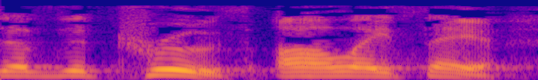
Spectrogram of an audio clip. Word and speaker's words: aletheia: And we finished 3 John on Thursday night, and throughout that little tiny epistle is the word aletheia. A-L, long E-T-H-E-I-A. Aletheia.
